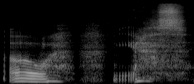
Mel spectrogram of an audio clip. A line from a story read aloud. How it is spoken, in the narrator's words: he breathed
